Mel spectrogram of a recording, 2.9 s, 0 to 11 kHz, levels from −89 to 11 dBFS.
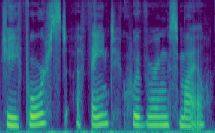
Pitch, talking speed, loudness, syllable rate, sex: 220 Hz, 125 wpm, -17 LUFS, 4.1 syllables/s, female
